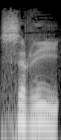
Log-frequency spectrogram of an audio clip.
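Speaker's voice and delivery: slow, careful try at "Siri"; tentative French surname attempt. Real, not acted. Host guessing French chef's last name, tentative attempt. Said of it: "I don't know how to say his last name".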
